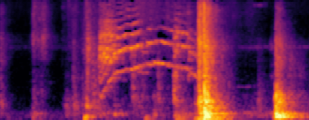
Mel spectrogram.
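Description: An interior door swung shut. A drawn-out squeak rises and then falls in pitch, a loud slam comes about two-thirds of the way in, and a second heavy thump follows about a second later.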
